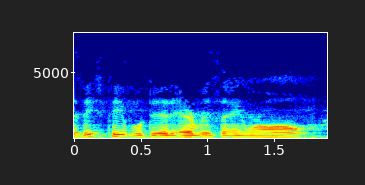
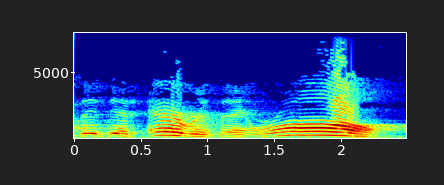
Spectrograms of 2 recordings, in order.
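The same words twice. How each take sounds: First: Said in the usual way. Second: High and loud, drawn out slowly; hammed-up preacher's disbelief; exasperated shout. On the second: Real, not acted. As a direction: stretch WRONG into a long loud wail. Exasperated repeat of phrase.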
